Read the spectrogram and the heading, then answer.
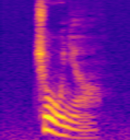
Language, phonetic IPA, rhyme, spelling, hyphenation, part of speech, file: Hungarian, [ˈt͡ʃuːɲɒ], -ɲɒ, csúnya, csú‧nya, adjective, Hu-csúnya.ogg
- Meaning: ugly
